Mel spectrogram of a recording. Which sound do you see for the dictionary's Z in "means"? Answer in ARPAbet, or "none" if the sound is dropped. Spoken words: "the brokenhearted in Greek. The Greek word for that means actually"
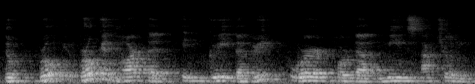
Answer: S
